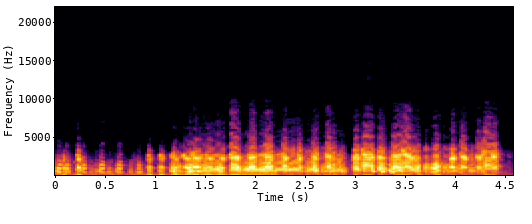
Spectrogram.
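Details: Backyard flock of Toulouse geese giving loud, raspy honks in quick, irregular bursts, many voices overlapping into a noisy clamor with brief pauses near the middle and end.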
